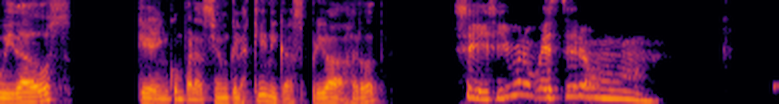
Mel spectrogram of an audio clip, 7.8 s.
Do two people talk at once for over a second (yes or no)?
no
